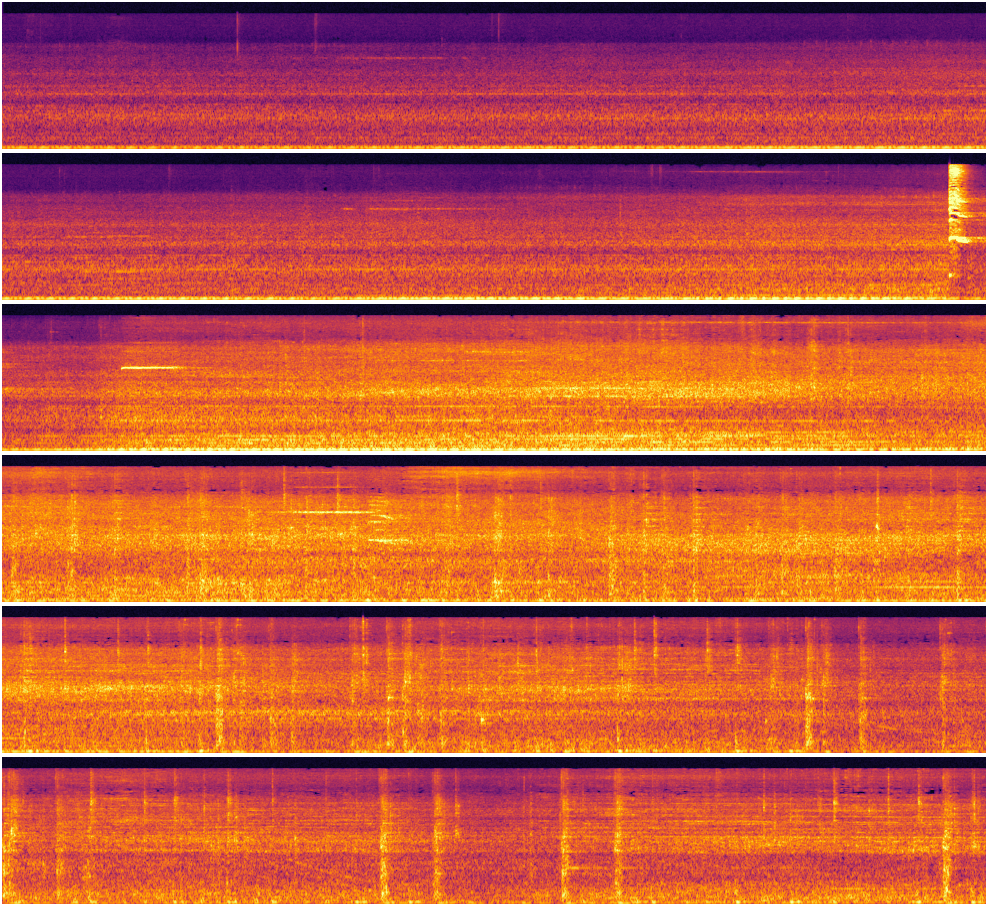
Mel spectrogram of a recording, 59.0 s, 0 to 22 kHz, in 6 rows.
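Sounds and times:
train rumbling on rails: 0.0 - 59.0
wheels clacking over rail joints: 27.3 - 59.0
thin wheel squeal: 32.3 - 33.6.

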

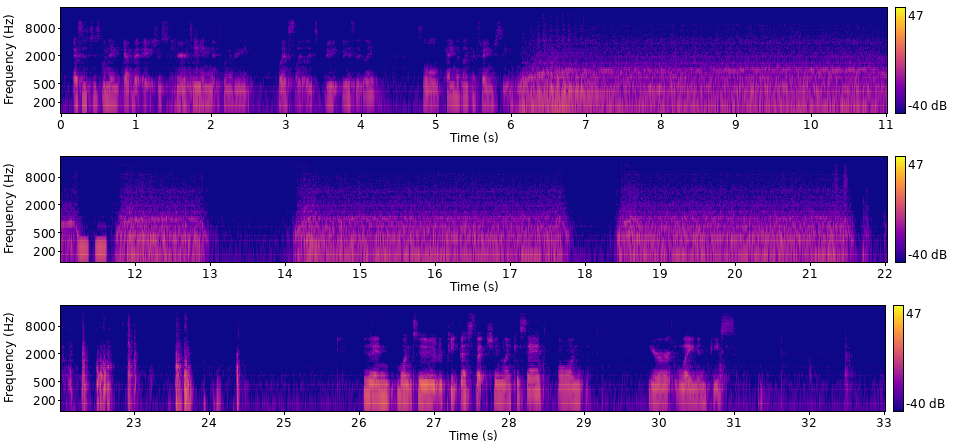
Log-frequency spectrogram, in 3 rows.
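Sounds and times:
sewing machine stitching: 1.4 - 1.9, 6.0 - 11.2, 11.8 - 13.0, 14.1 - 17.8.

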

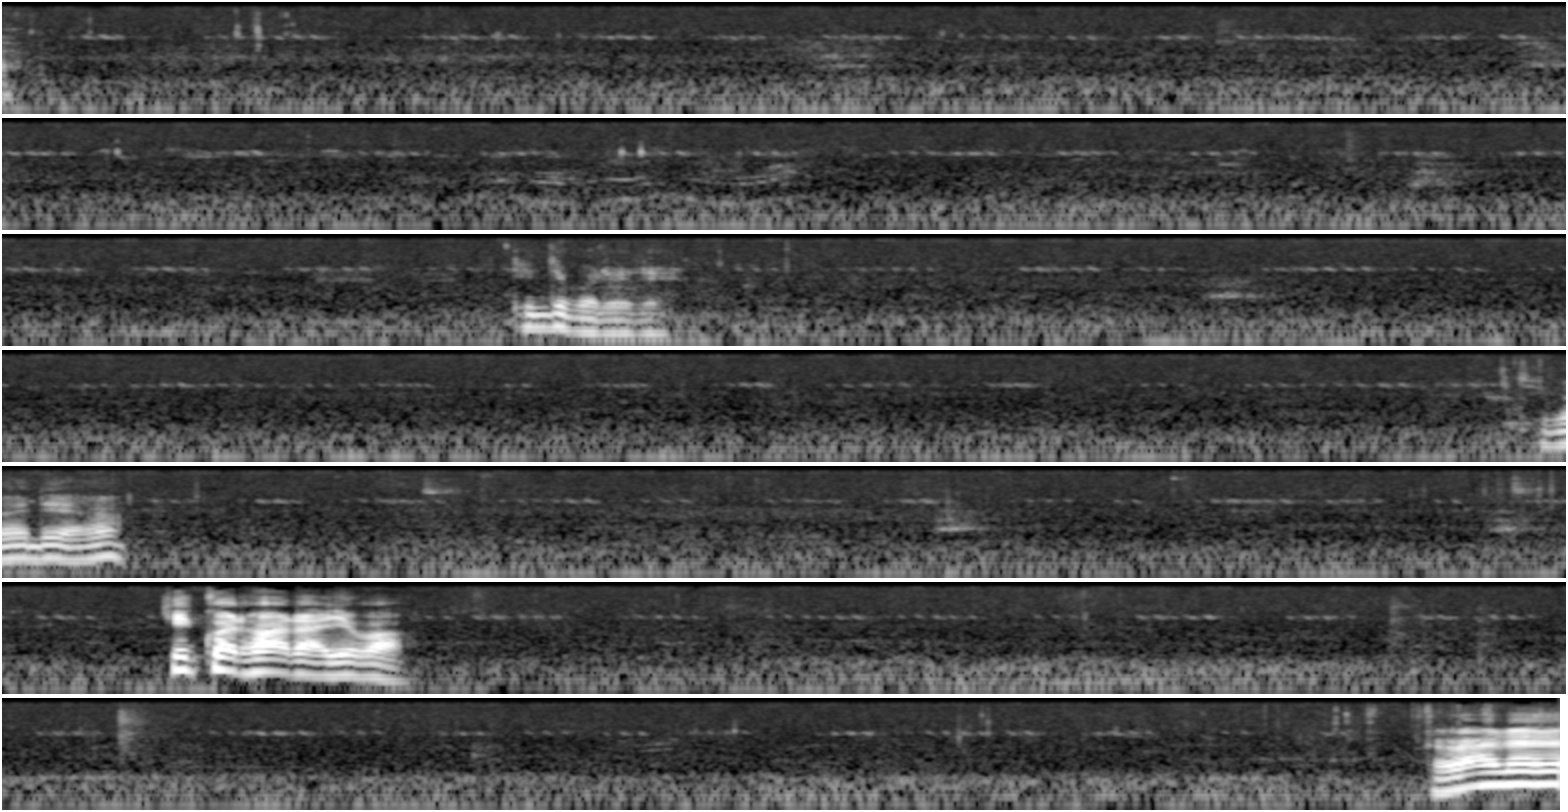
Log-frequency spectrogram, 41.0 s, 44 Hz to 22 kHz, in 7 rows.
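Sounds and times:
faint ticks: 0.0 - 1.2, 8.1 - 8.4, 14.4 - 14.8, 28.9 - 29.4, 34.5 - 36.3, 37.8 - 39.2.

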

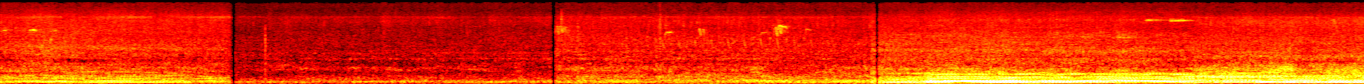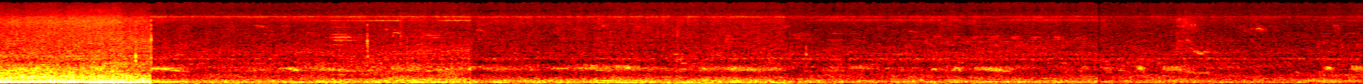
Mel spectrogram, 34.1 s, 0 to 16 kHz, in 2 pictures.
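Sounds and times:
motor engine humming: 10.4 - 19.0.

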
